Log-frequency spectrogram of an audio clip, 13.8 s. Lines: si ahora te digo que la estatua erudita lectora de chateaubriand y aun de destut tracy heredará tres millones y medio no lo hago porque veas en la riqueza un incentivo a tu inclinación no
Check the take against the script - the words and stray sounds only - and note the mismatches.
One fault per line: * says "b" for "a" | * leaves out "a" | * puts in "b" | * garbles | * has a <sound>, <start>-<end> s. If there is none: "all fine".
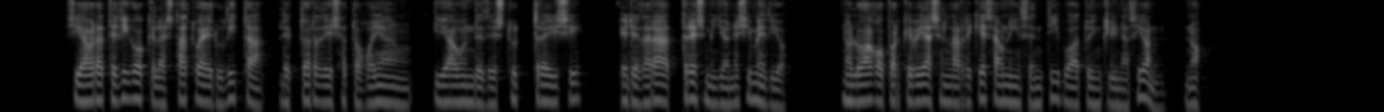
all fine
